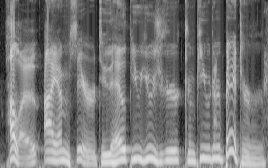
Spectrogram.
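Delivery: computer-like voice. Joking about what an Xbox would sound like: Microsoft Sam voice. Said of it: "An Xbox would sound like Microsoft Sam".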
